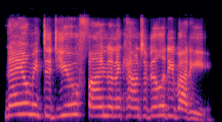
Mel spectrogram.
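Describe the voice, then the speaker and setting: A woman's voice: high-pitched, normal speed. A woman hosting a quilting workshop on a video call, encouraging and reassuring, speaking thoughtfully. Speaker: host and quilt teacher.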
